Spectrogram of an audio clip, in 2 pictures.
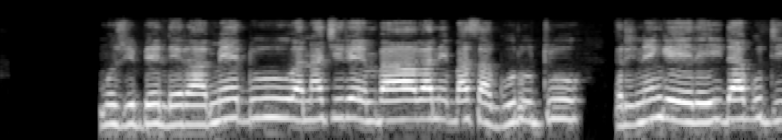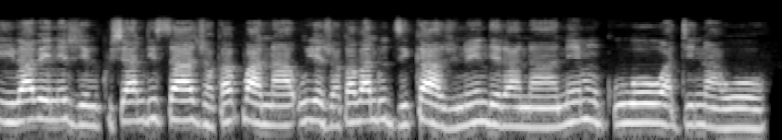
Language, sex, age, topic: Ndau, female, 25-35, health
